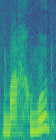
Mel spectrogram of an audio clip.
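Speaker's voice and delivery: Mahmoud with a raspy Spanish J for the H. Shown as a demonstration. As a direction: sound the H in Mahmoud as a J. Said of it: "la H se pronuncia como J".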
